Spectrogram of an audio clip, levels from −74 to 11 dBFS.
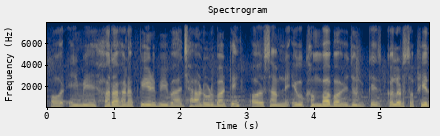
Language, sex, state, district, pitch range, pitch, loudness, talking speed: Bhojpuri, male, Uttar Pradesh, Deoria, 165-175 Hz, 165 Hz, -18 LUFS, 210 wpm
